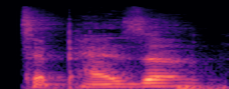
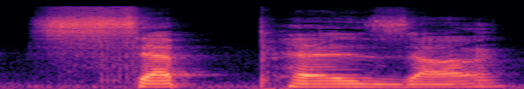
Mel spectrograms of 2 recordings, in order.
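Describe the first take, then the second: First: Said in the usual way. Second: "Sepeza" very slowly, syllable by syllable; "Sepeza" drawn out and tentative; sounding it out. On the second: Real, not acted. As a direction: sound out "Sepeza" in separate stretched pieces, ending up. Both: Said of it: "am I correct?".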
